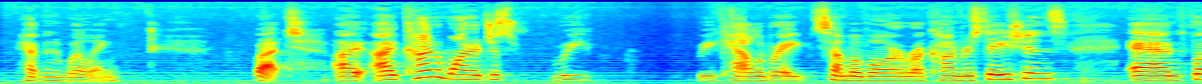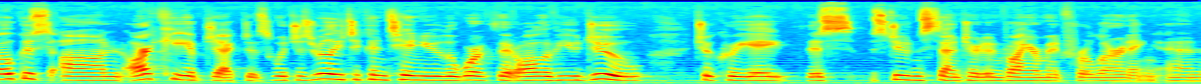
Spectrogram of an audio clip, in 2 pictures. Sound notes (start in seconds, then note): none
